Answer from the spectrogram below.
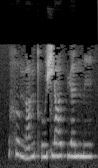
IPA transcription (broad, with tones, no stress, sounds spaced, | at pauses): x ɤ˥˩ ŋ ɑ˧˥ ŋ kʰ u˧˥ ɕ j ɑ˥ ʊ̯ p ɥ ɛ˥ n m i˥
